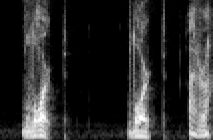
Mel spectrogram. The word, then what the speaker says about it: Malort: But Carol says it's one syllable. Malort.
